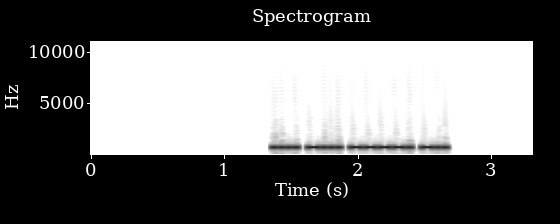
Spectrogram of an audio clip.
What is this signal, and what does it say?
Morse code, heard as a keyed tone, about 46 wpm, 700 Hz. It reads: HB9D
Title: DXCC-100 Call Signs - 4 Characters - Repeated 2x - 45wpm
